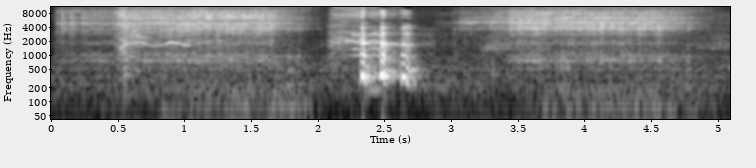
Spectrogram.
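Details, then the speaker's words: Adult snoring recorded while asleep, before wearing an anti-snoring device: noisy breathing, then a loud, rattling, fluttering snore on one breath before softer breathing resumes. "じゃあまず、いびきグッズをつける前のいびきをちょっけよ。"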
